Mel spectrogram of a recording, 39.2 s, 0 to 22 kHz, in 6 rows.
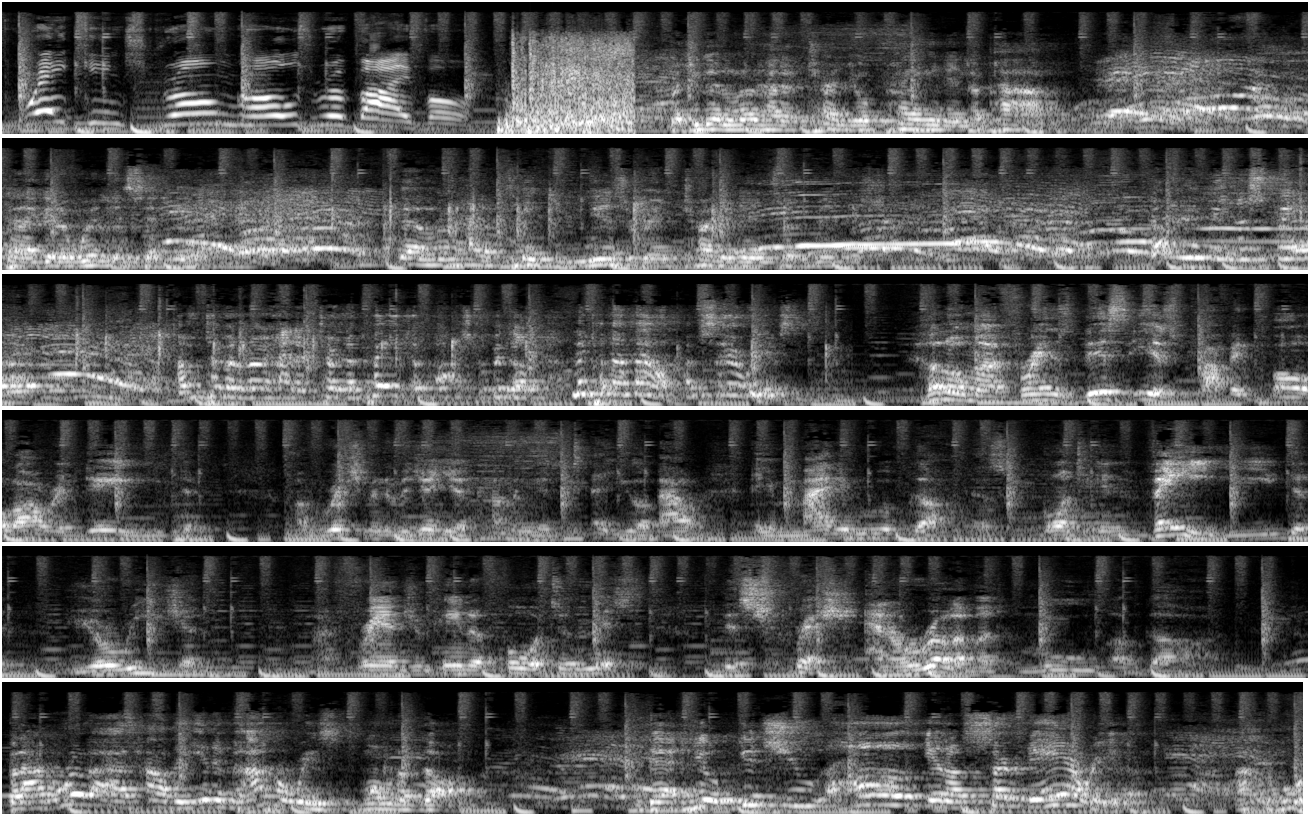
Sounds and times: Speech: 0:00.0 - 0:02.4, 0:17.7 - 0:35.1, 0:35.8 - 0:39.1
Music: 0:00.0 - 0:39.1.

